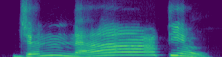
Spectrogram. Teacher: جناتیوں، جنتیوں نہیں پڑھ سکتے آپ کیونکہ نون کے اوپر مشدد ہے، اور غنے کے ساتھ کیا کرنا ہے، کھینچنا ہے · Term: غنہ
